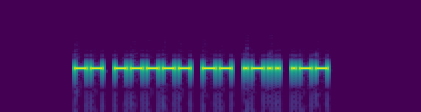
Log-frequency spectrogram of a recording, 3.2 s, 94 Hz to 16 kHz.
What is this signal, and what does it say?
Morse code, heard as a keyed tone, about 40 wpm, 700 Hz. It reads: M0MLW
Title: DXCC-100 Call Signs - 5 Characters - 40wpm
